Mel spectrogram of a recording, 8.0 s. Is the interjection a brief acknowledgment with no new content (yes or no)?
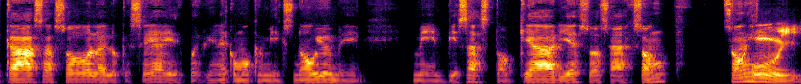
yes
